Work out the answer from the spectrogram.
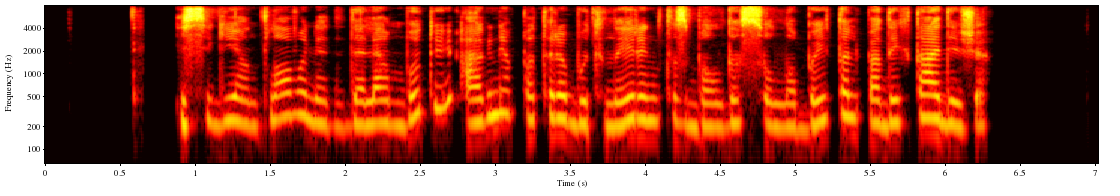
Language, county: Lithuanian, Kaunas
